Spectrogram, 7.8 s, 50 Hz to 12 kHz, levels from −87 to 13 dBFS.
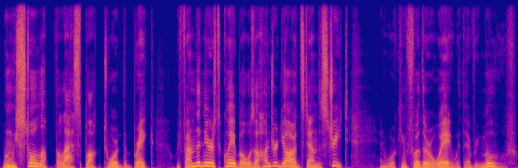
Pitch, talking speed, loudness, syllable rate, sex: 155 Hz, 215 wpm, -16 LUFS, 5.9 syllables/s, male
